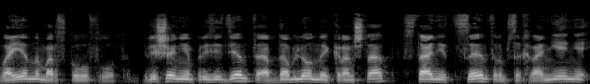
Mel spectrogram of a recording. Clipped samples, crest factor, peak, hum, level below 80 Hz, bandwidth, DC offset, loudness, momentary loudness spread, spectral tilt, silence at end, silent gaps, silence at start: under 0.1%; 18 dB; -6 dBFS; none; -68 dBFS; 12 kHz; under 0.1%; -25 LUFS; 9 LU; -4 dB/octave; 0 s; none; 0 s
